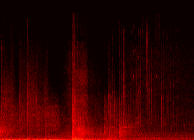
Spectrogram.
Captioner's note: shattering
